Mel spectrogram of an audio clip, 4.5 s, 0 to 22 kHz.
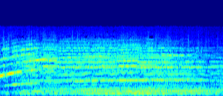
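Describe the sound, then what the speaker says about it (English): A police siren wails with a rising, sweeping tone over a steady engine drone, fairly loud and continuous. "Code 3, red light and siren."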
